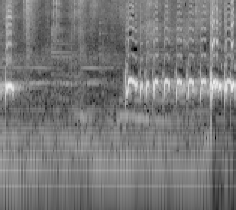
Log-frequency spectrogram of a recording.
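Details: Local zebra doves in Kuningan, West Java, hoisted on a pole and cooing loudly in a duet of a big-voiced and a crystal-voiced bird. A faint steady hum runs under a quick run of rapid, even, clipped coo notes in the second half.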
